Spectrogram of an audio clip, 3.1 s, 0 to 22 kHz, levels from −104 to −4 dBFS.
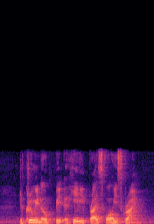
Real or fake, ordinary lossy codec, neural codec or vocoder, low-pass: real; none; none; 7.2 kHz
